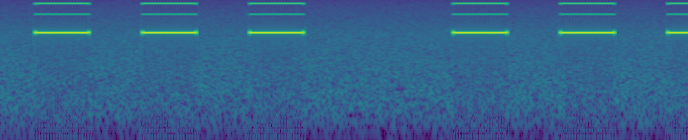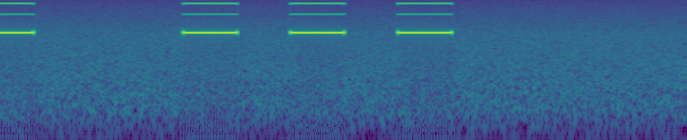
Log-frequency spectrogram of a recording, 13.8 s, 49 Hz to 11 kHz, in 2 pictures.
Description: Alarm pattern, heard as an alarm's beeps, played three times, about 3100 Hz. Temporal three. Smoke or fire, evacuate.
